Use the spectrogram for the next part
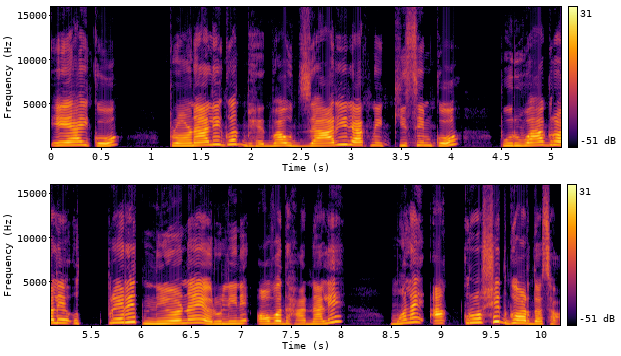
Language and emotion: Nepali, disgusted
